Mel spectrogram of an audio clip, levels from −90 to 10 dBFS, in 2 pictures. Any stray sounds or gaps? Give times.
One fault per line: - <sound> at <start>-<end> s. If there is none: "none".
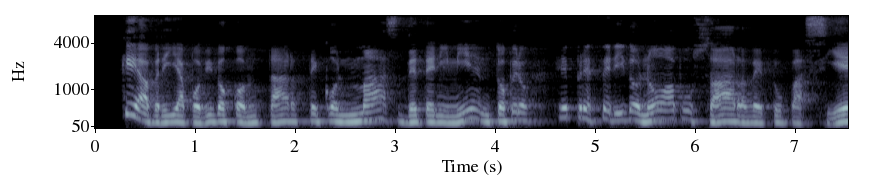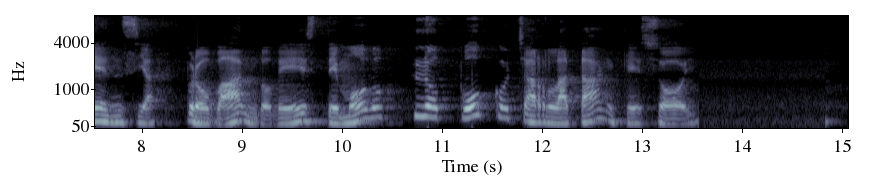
none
